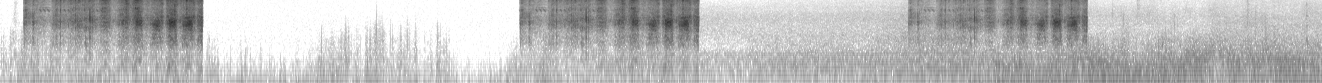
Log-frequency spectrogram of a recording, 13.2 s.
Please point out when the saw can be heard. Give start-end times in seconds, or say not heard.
0.2-2.0, 5.2-7.0, 9.1-10.9.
